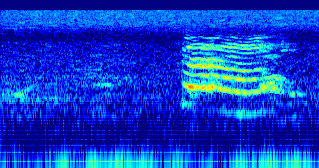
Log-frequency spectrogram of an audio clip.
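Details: Simba, a house cat begging to go outside, gives one drawn-out harmonic meow lasting under a second, preceded by a low indoor hum and quiet speech.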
